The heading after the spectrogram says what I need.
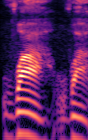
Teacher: huruf wau ini keluarnya huruf berasal dari kedua bibir yang renggang. Wa wa huruf wau ini dihasilkan dari kedua bibir ya baik bibir atas atau bibir bawah.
